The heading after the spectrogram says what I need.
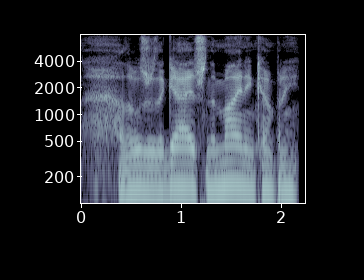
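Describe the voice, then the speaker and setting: Male actor for a wry ranch hand: casual, easygoing, medium pitch, audio drama. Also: level tone, a little fast, a little mellow, a little hiss or hum, close to an everyday voice. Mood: wary.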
